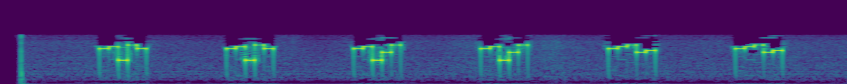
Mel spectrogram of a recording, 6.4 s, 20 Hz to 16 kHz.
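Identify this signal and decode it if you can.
Five-tone selective call (ZVEI), heard as quick runs of five tones, tones of about 70 ms. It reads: 89108 89108 89160 89160 89067 89067
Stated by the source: ZVEI five-tone selective call received by SDR.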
